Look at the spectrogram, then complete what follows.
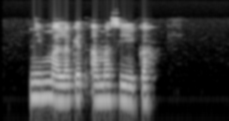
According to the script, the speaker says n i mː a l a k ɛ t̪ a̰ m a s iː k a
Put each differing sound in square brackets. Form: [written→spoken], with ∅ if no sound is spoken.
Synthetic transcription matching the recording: n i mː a l a k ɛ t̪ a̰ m a s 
